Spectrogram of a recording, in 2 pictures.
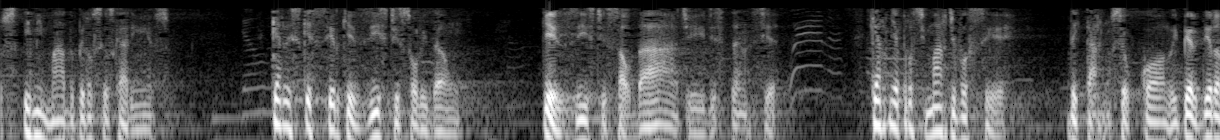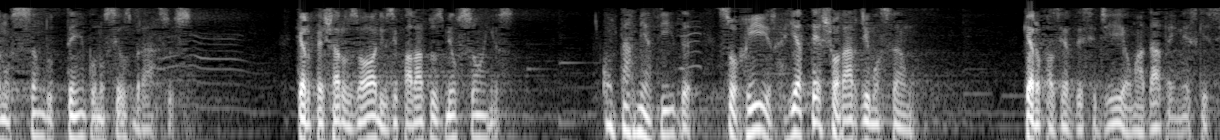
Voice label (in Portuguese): Convite Para Sair Masculino; Telemensagens; Convites e Agradecimentos; Telemensagens 2017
